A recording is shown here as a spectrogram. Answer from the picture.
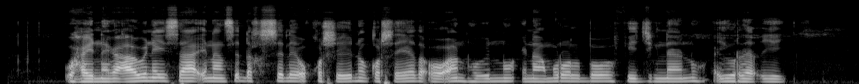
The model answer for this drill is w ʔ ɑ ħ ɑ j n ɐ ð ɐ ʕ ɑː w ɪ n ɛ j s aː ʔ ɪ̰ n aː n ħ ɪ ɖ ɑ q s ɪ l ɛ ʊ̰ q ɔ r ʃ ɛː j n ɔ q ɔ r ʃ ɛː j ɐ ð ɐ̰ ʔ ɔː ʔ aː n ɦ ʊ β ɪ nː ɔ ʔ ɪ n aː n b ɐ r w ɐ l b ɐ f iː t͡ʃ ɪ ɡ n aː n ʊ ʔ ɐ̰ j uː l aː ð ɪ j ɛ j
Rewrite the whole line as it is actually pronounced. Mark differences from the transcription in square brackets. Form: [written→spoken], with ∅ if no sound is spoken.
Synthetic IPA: w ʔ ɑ ħ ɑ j n ɐ [ð→ɣ] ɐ ʕ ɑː w ɪ n ɛ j s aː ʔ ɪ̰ n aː n [ħ→s] ɪ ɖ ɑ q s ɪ l ɛ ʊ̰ q ɔ r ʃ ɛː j n ɔ q ɔ r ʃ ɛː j ɐ ð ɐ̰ ʔ ɔː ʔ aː n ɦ ʊ β ɪ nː ɔ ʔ ɪ n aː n [b→m] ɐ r w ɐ l b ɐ f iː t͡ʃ ɪ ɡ n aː n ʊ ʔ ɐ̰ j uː [l→r] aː [ð→ʕ] ɪ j ɛ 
